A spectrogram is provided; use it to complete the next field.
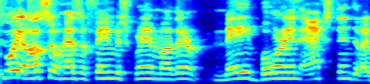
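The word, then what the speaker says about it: Mae Boren Axton: So you guys also has a famous grandmother May Borin Axton. Did I pronounce it right?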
